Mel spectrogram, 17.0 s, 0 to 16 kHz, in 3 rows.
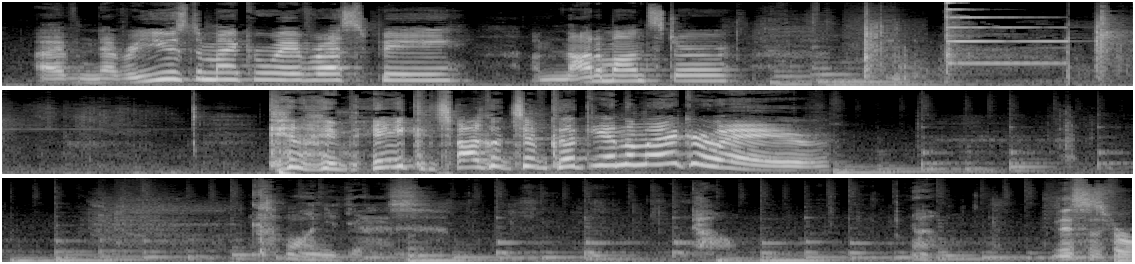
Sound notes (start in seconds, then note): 4.7 bell dings; 11.6 sighs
